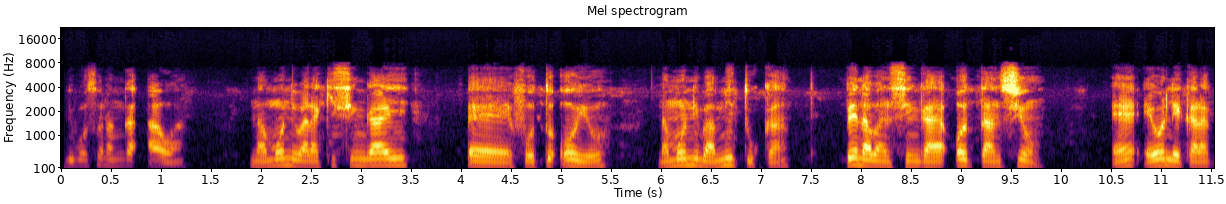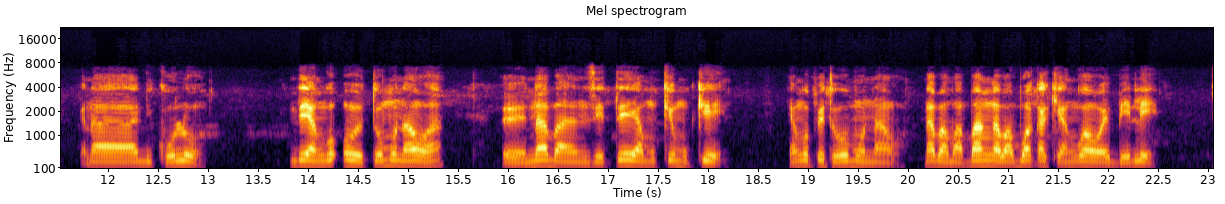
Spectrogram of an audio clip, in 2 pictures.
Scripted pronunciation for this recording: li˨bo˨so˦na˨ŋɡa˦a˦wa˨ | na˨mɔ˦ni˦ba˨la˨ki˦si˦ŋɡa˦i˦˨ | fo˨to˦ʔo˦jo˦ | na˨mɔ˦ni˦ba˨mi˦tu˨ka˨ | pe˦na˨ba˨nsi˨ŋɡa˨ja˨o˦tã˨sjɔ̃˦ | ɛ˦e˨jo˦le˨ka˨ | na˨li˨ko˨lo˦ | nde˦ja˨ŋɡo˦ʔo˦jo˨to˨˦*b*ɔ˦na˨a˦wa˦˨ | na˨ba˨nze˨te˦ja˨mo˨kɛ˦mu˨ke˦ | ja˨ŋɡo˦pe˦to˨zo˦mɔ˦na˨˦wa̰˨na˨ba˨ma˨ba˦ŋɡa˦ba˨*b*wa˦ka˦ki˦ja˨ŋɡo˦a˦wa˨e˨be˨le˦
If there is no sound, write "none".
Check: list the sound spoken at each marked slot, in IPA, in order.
m, b

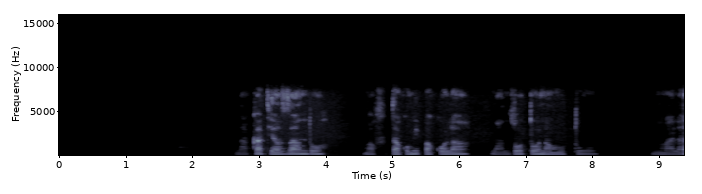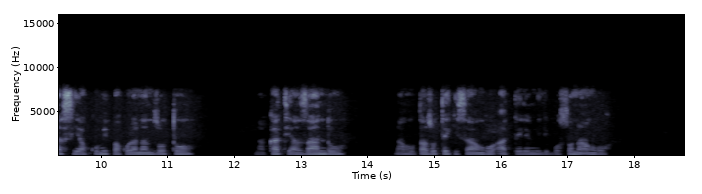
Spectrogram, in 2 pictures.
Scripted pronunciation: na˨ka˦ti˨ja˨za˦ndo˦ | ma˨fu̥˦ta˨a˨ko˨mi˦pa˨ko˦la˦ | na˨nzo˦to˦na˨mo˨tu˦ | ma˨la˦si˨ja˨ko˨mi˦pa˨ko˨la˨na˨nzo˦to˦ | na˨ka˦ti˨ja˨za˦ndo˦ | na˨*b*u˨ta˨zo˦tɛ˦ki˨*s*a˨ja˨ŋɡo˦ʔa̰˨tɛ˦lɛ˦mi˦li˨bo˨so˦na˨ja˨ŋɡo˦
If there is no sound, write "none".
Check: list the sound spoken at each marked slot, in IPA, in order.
m, s

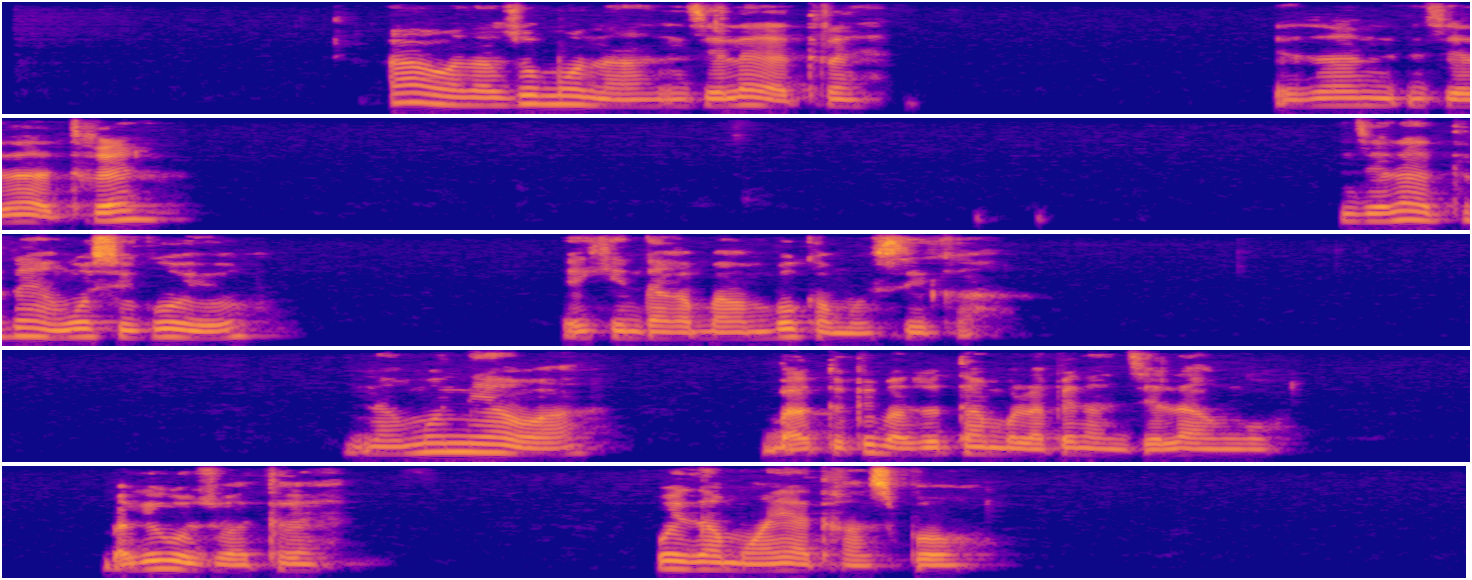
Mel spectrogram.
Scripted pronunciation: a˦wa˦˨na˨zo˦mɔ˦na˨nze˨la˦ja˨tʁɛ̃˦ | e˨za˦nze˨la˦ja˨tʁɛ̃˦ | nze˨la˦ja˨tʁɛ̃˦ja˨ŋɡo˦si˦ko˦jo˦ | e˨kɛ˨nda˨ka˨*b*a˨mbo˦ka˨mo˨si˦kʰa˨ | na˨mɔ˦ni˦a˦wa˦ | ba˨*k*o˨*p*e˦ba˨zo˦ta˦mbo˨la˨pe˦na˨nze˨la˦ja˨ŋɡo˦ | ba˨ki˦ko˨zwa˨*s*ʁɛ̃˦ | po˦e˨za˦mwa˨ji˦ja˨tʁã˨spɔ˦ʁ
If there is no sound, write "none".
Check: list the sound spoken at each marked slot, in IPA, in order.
b, t, p, t

